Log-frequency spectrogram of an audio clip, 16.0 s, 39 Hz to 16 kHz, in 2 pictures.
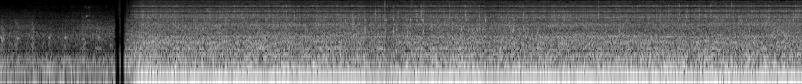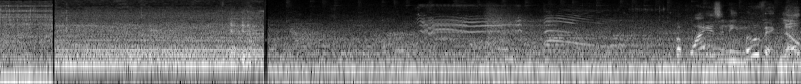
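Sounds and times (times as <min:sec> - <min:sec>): heavy engine running: 0:01.2 - 0:10.7.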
